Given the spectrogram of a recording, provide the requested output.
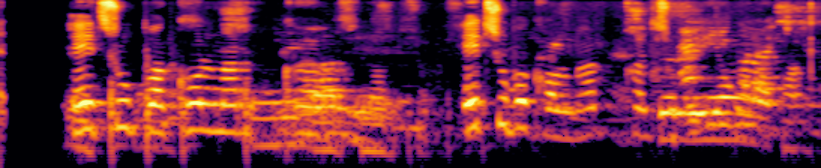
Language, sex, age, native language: Icelandic, male, 12, Icelandic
